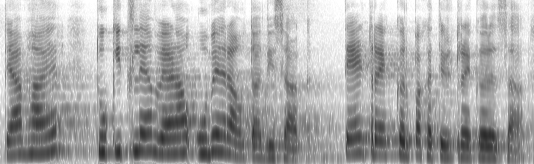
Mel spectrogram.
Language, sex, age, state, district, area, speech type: Goan Konkani, female, 30-45, Goa, Bardez, urban, spontaneous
